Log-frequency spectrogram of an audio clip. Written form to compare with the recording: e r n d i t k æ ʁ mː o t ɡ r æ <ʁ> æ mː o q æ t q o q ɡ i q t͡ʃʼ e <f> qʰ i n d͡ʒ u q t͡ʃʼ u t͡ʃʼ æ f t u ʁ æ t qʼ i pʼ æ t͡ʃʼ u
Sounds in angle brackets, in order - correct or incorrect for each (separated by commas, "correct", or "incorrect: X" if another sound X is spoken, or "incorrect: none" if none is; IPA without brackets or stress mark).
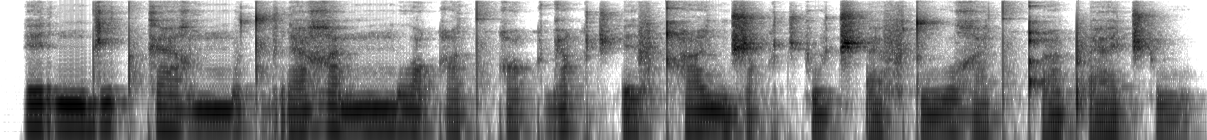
correct, correct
